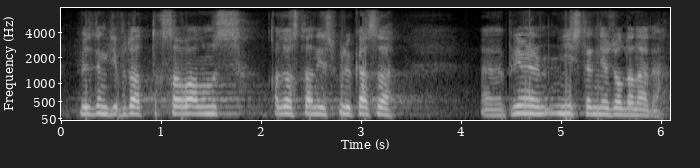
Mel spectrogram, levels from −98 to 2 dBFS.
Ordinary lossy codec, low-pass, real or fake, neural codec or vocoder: AAC, 32 kbps; 7.2 kHz; real; none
